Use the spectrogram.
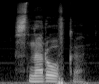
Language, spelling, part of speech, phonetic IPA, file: Russian, сноровка, noun, [snɐˈrofkə], Ru-сноровка.ogg
- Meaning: skill, proficiency, dexterity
